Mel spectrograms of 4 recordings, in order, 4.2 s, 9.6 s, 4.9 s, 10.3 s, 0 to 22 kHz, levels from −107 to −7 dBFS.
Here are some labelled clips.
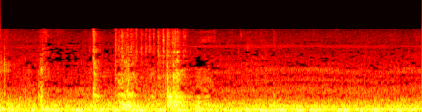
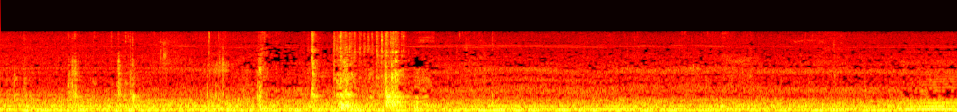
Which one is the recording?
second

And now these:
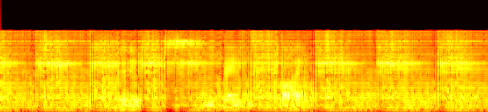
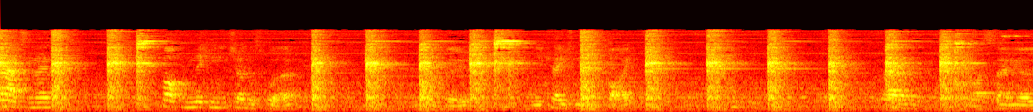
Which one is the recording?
second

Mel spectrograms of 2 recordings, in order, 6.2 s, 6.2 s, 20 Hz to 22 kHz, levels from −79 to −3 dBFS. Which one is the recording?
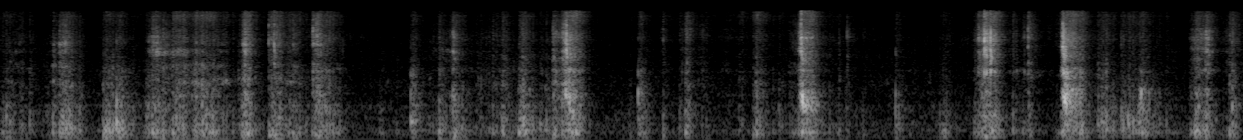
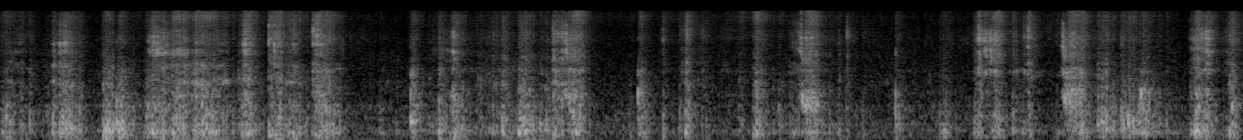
second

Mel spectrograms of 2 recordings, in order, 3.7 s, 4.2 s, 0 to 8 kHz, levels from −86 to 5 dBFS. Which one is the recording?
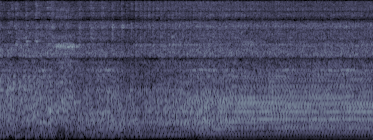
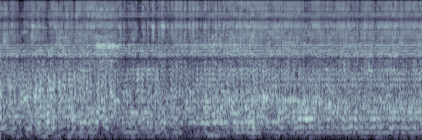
first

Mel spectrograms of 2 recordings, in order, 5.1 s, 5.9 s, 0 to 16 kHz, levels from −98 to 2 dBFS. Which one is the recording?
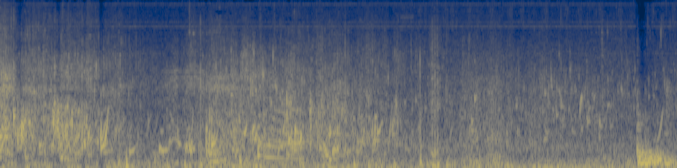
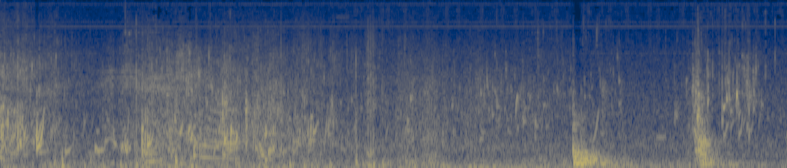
second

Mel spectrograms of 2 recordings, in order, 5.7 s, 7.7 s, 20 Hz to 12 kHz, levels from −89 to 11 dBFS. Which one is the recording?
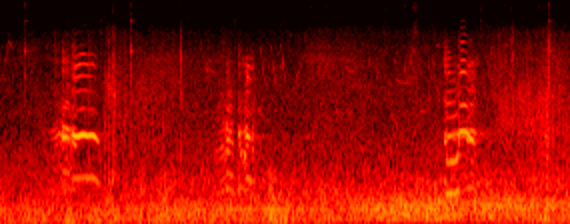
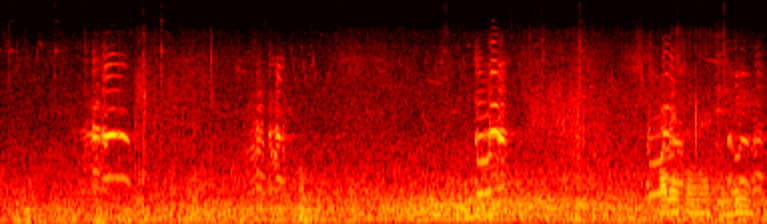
first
